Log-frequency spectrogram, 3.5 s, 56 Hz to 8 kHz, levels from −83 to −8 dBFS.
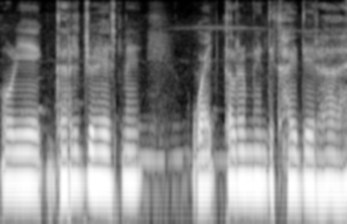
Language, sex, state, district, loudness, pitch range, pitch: Hindi, male, Arunachal Pradesh, Papum Pare, -14 LUFS, 130-140 Hz, 135 Hz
